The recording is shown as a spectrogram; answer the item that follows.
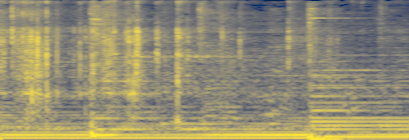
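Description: Background music: sustained bass and chord notes, changing about one and a half seconds in, over light clinking percussion.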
